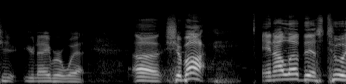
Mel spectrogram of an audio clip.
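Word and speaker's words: Shabach: Shabak. You kind of, if you want to say it right, you got to do the like you got a popcorn kernel stuck in the back of your throat.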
